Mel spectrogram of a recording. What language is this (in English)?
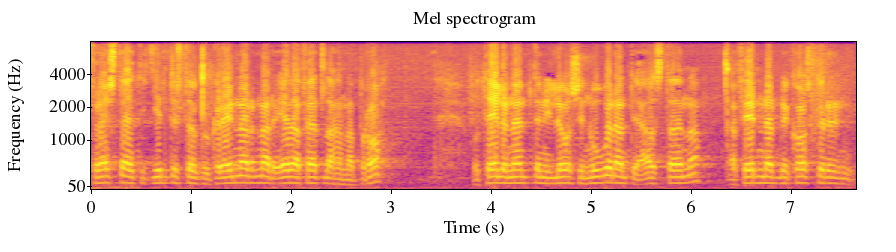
Icelandic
